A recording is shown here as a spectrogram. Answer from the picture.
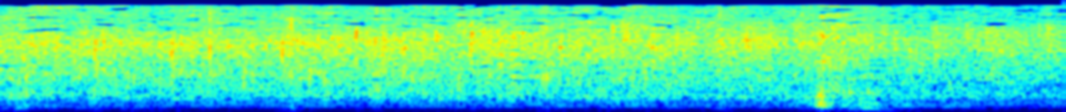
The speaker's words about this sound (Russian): Благодари Бога, аплодисменты.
